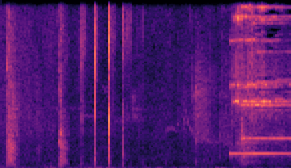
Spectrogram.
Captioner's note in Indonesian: Napas dalam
